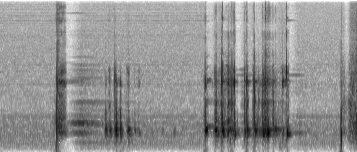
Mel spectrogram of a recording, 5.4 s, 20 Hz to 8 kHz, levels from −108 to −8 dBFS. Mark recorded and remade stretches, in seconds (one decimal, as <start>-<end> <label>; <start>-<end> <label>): 0.0-3.2 remade; 3.2-5.4 recorded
